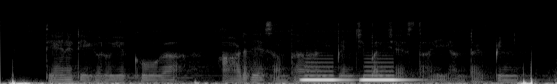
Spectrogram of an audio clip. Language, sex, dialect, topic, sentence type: Telugu, male, Southern, agriculture, statement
